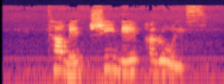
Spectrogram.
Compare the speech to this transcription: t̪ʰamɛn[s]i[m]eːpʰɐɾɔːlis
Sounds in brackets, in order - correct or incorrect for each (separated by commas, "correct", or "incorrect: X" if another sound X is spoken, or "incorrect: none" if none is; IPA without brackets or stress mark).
incorrect: ʃ, incorrect: n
